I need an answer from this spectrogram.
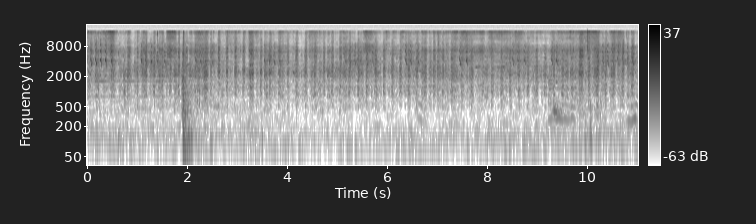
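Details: A huge Rottweiler at a dog show panting, with rapid, breathy pulses that repeat steadily throughout, a sharp knock near the two-second mark and a busy indoor background.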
